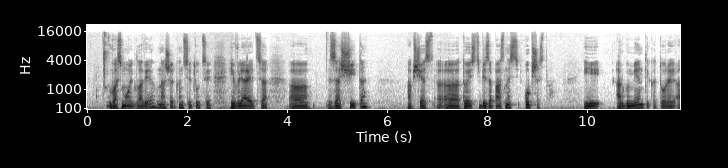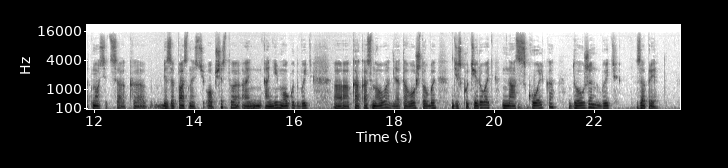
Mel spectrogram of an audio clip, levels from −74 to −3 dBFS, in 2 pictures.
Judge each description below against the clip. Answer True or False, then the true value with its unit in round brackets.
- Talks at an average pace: False (95 wpm)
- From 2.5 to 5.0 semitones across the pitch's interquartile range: True (2.8 semitones)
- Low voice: True (110 Hz)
